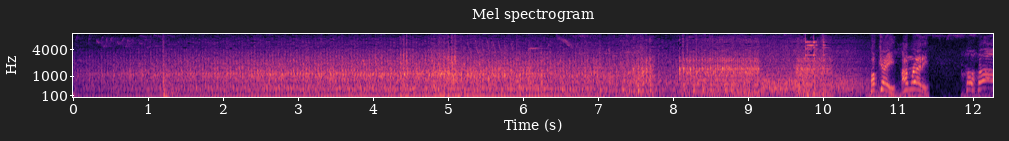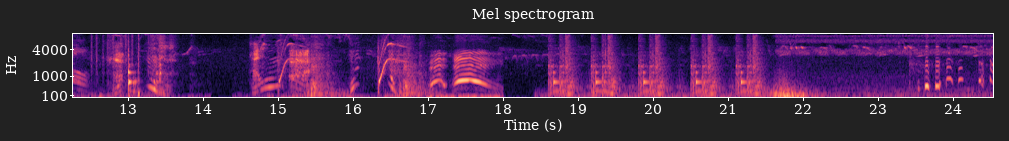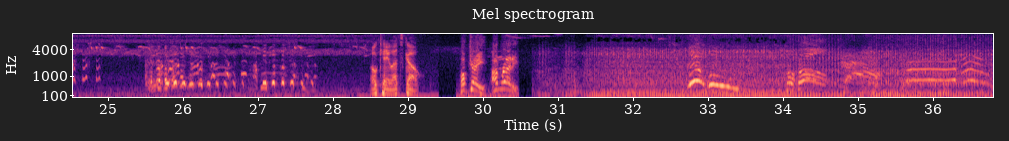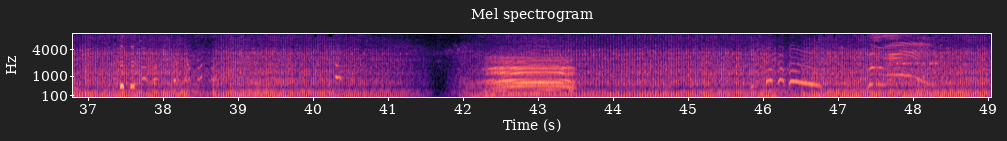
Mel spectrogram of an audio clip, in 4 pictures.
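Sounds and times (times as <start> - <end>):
birds chirping: 0.0 - 8.3, 10.6 - 31.5, 35.2 - 44.0, 45.0 - 49.0
tractor engine running: 0.0 - 10.5, 18.6 - 21.6, 30.7 - 42.2, 43.5 - 49.0
cow mooing: 42.2 - 43.6.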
